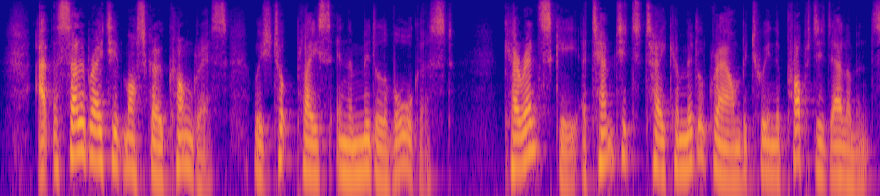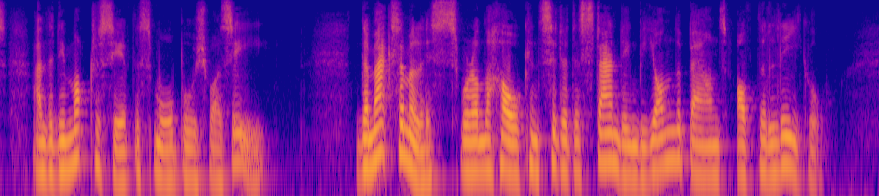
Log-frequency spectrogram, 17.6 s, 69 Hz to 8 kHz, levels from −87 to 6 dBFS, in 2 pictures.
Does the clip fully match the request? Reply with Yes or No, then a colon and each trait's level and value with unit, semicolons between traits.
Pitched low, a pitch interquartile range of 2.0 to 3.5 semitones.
No: low, 130 Hz; average, 4.5 semitones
